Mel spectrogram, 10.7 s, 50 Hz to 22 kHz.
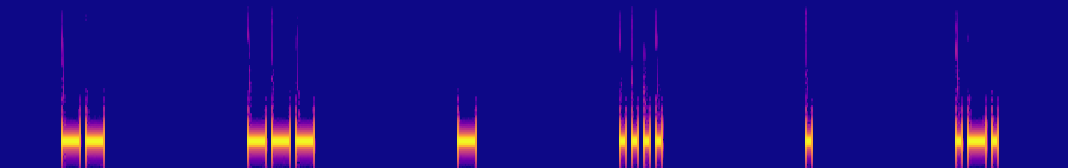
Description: Morse code, heard as a keyed tone, about 20 wpm, spaced as for 5 wpm, 700 Hz. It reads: MOTHER
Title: 8x Character Spacing - Top 200 Words - 20wpm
